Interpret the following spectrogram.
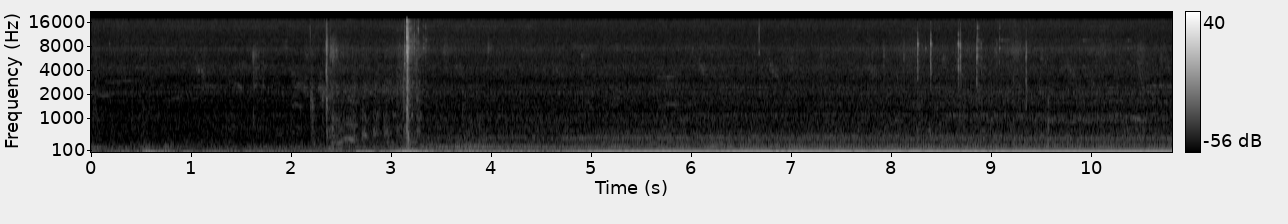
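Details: Mk6 Golf 1.4 TSI 122 PS, started cold after sitting 6+ hours: heavy, slightly uneven idle with faint ticks, first suspected misfire but is the fast catalyst warm-up running the secondary air pump; smooths out afterwards.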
